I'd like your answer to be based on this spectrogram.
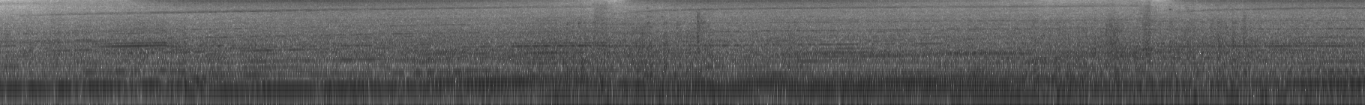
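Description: Racing car engine in a racing video game, revving loudly and continuously with steady rising and falling pitch sweeps and a brief gear-shift dip, close and alone without talk.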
